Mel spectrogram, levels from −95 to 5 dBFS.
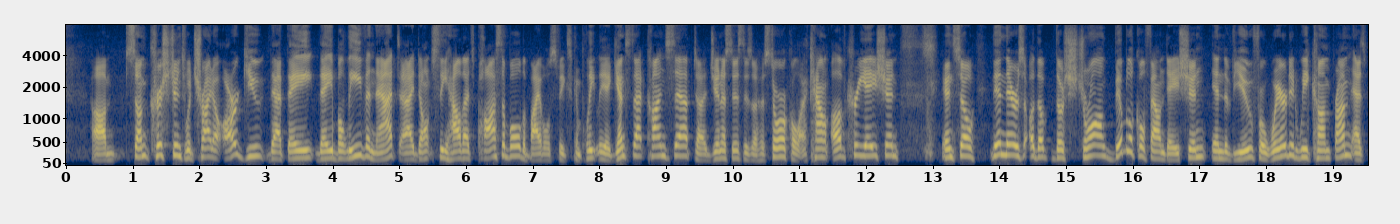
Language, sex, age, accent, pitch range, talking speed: English, male, 40-59, American, 155-200 Hz, 165 wpm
